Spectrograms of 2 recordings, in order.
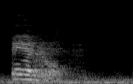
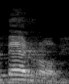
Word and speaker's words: perro: it one more time basically you make the front of your tongue flap up and down really fast okay the technical term all right that's the sound you're making okay so Clase perro please repeat that's not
